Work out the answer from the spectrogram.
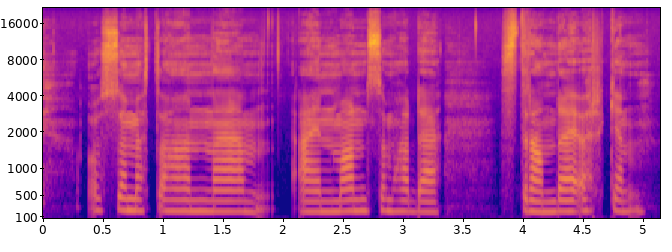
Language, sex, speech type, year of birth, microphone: Norwegian, female, spontaneous, 1989, Sennheiser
